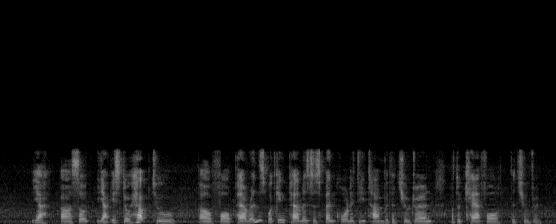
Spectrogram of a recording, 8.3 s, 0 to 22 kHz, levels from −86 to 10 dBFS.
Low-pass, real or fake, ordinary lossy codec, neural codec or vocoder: 7.2 kHz; fake; none; codec, 24 kHz, 3.1 kbps, DualCodec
